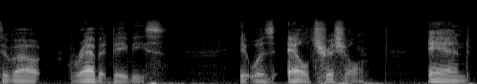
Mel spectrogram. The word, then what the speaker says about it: altricial: Okay, let's practice these 2 words, and I will pronounce them for you again. Altricial or precocial.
